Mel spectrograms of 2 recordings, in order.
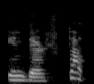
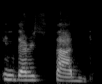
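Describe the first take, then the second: First: The last word ends with a T sound. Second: The last word ends with a D sound. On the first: The speaker calls it right. "but go to the T" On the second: The speaker calls it wrong. "You don't say"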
